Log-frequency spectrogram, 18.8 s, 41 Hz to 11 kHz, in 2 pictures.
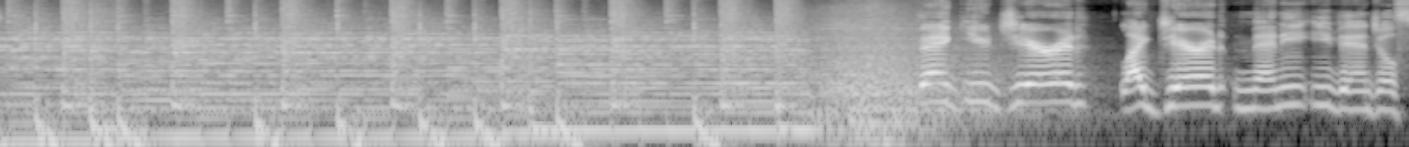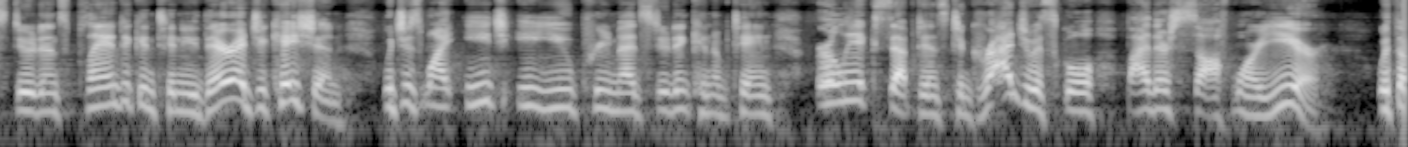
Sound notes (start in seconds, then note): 0.0 upbeat music; 4.8 air whooshing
